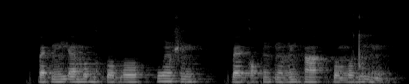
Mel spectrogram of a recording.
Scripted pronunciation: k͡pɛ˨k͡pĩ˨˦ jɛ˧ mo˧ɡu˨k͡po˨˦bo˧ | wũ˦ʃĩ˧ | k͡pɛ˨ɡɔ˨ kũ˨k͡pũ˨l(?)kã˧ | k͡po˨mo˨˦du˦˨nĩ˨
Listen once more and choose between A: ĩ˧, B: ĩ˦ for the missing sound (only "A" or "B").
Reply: A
